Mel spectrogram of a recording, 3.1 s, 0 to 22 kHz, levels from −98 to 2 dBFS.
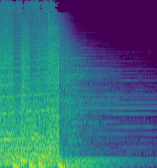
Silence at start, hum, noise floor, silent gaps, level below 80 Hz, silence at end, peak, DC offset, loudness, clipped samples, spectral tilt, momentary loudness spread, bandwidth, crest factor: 0 s; none; -51 dBFS; none; -20 dBFS; 0.95 s; 0 dBFS; under 0.1%; -14 LUFS; under 0.1%; -5.5 dB/octave; 18 LU; over 20 kHz; 14 dB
